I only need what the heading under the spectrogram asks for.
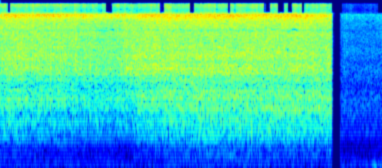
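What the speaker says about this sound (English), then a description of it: "I'm gonna take my wine and I'm gonna reduce it down" Wine hits a hot pan and sizzles hard as it reduces, a loud, dense hiss that holds steady for a few seconds and then cuts off abruptly, with no one talking.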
